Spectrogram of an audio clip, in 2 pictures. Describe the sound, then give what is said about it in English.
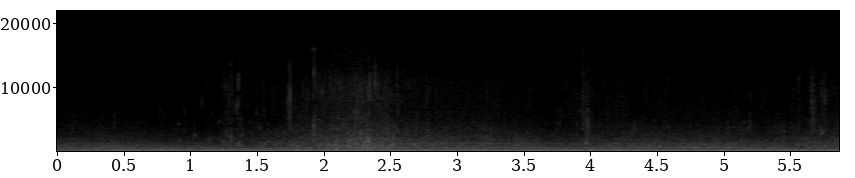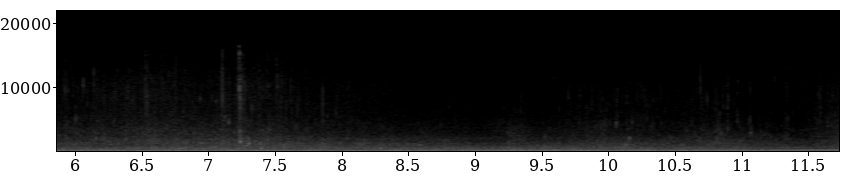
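A steady low engine drone from a Marmaras Navigation freighter slowly passing and spewing smoke, with a constant rumbling hum and faint tonal lines, mixed with soft wind and water wash; no one speaks. “Some freighter that's been slowly going past. I think that's the sound, although it sounds like a plane.”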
